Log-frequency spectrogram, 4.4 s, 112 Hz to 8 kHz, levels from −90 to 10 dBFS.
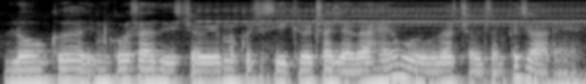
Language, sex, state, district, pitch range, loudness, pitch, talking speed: Hindi, male, Odisha, Khordha, 110-120 Hz, -14 LUFS, 115 Hz, 245 wpm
